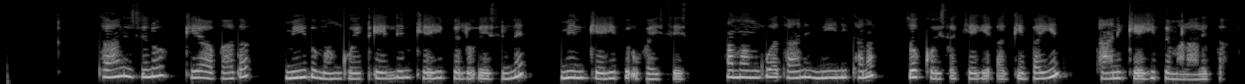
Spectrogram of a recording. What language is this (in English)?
Wolaytta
